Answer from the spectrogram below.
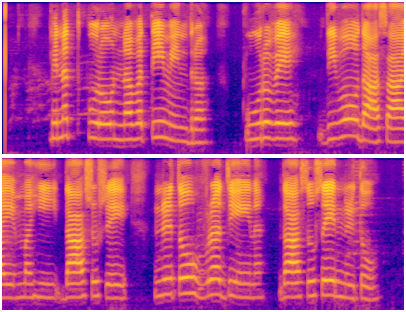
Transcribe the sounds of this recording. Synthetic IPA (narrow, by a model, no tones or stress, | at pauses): bʱɪnət̪puɾoːnɐʋət̪imẽːnd̪ɾə | puːɾʋeː | d̪iʋoːd̪aːsaːjemɐɦiːd̪aːsuseː | nɪɾɪt̪oːʋɾəd͡ʒeːn | d̪aːsuseːnɾɭɪt̪oː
